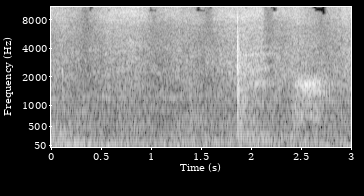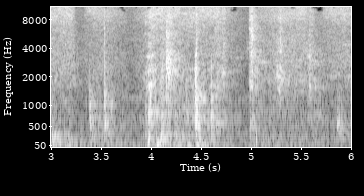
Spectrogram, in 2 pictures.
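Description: Whiteboard being wiped clean with an eraser: repeated rubbing strokes across the board, loudest about four seconds in.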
